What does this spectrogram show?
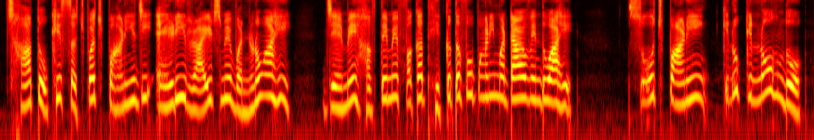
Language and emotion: Sindhi, disgusted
